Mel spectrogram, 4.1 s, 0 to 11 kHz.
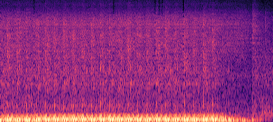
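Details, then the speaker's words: Shell Valley 1967 Shelby Cobra replica V8, after timing corrected from 28° to 10° BTDC and carb mixture adjusted: steady even burble, no lope or popping, then winds down; smooth idle, carb may still need rebuild. "I still think the carburetor could probably stand being rebuilt, but it's not running rich anymore. It's not blowing fire out of the tailpipes anymore. It's not popping and cracking anymore."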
